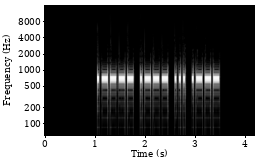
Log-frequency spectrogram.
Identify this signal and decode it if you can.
Morse code, heard as a keyed tone, about 27 wpm, 700 Hz. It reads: 1JSJ
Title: Four Challenging Letter-Number Combinations 28wpm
